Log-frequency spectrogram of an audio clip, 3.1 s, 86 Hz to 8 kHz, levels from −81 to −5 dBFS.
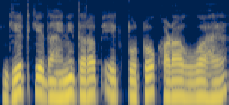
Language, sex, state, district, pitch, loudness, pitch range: Hindi, male, West Bengal, Alipurduar, 130 Hz, -18 LUFS, 125-145 Hz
